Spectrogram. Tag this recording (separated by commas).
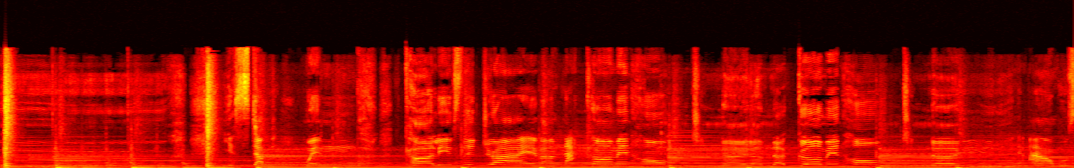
Music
